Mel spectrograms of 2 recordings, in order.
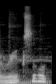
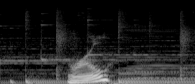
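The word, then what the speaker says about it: Rouxls: you sell Bruxelles Roux that makes me think that maybe you're not supposed to pronounce that rooks little but rather rule rules rules rules rules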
